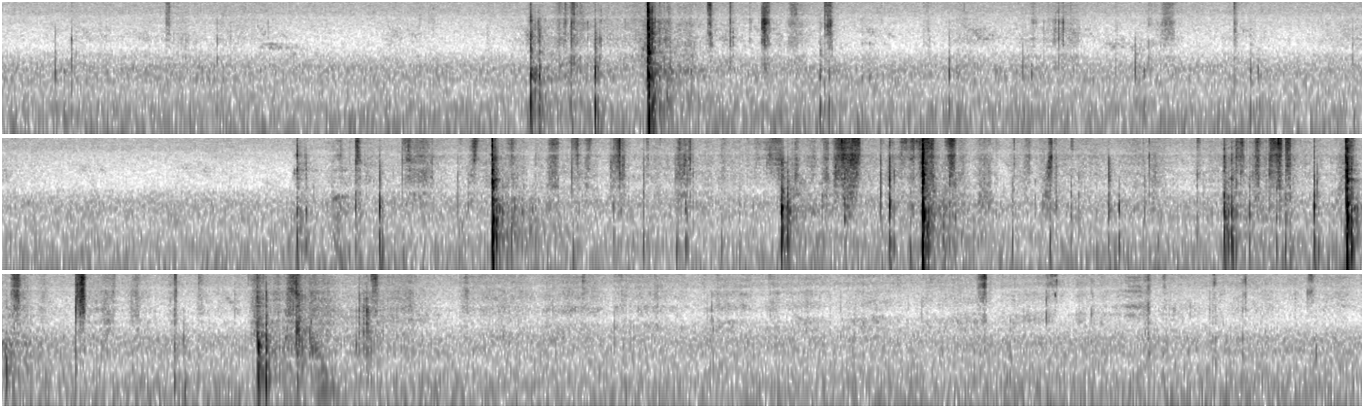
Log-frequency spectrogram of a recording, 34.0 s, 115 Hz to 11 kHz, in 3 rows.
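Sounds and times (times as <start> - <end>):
tennis ball bouncing: 4.4 - 5.9, 13.8 - 23.4, 24.1 - 25.8
tennis racket striking ball: 15.4 - 16.8, 17.7 - 19.9, 21.4 - 22.9.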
